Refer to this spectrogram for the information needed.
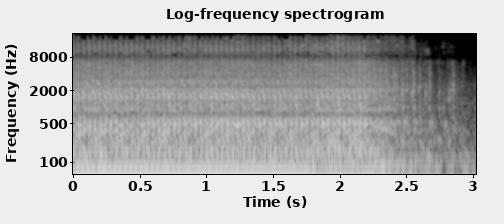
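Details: Nissan Urvan ZD30 diesel after a no-start repair, with everything refitted and tightened: it catches and settles into a steady, even clatter at idle with no misses or knocks; the engine is now running healthy.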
